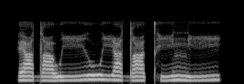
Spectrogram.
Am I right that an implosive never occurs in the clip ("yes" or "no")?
yes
